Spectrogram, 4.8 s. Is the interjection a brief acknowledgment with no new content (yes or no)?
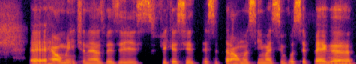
yes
